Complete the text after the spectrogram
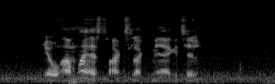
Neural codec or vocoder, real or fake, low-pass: none; real; 9.9 kHz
